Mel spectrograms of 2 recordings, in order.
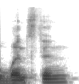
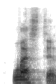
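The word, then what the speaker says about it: Westin: in um in DC at the at the Winston. Is that how you say it? The Winston Hotel? Weston, excuse me.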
